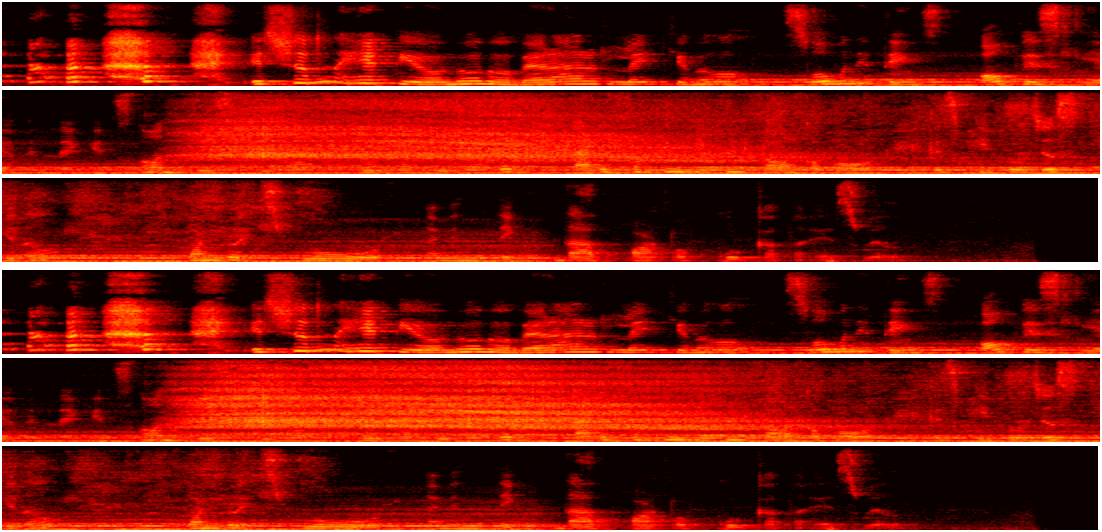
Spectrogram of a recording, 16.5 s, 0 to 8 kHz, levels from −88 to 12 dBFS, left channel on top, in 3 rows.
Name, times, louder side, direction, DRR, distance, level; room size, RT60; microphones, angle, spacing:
voice 1, 0.0-15.5, left 1 dB, 10° left, 0.3 m, -34 dB
sound 1, 3.4-13.7, equal, 75° left, 4.5 m, -38 dB
sound 2, 6.3-10.2, right 5 dB, 25° right, 0.8 m, -33 dB
11.0 x 5.0 x 5.8 m
head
